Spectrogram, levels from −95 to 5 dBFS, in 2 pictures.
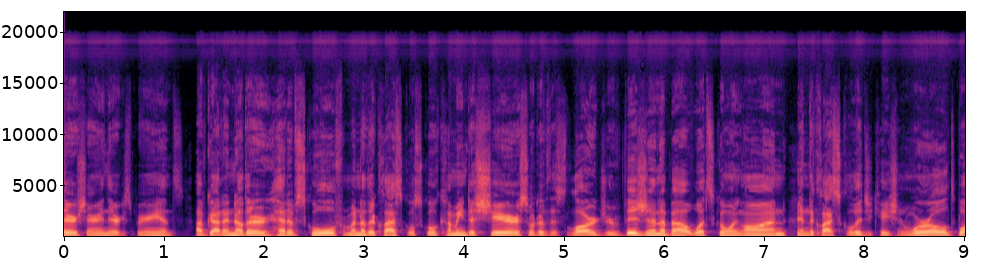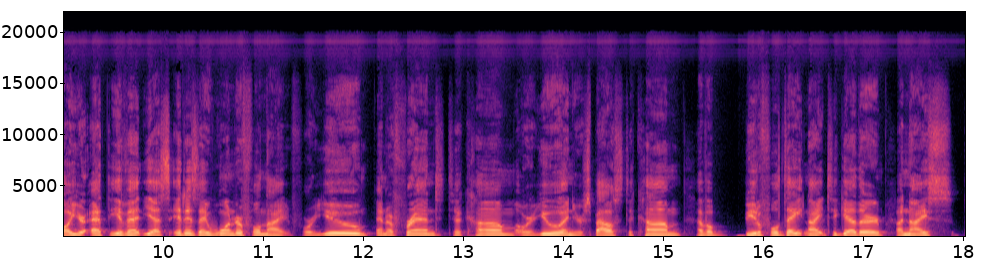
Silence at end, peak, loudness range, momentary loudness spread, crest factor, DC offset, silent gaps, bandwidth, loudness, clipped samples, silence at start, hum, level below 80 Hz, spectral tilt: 0.15 s; -4 dBFS; 2 LU; 9 LU; 14 dB; under 0.1%; none; over 20 kHz; -17 LUFS; under 0.1%; 0 s; none; -54 dBFS; -6.5 dB/octave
